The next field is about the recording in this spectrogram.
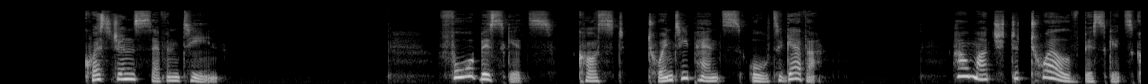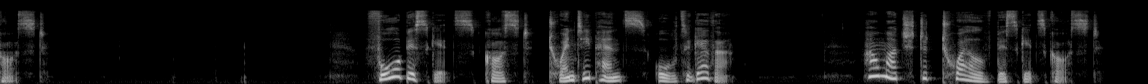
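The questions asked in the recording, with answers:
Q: How much do 12 biscuits cost?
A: 60 pence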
